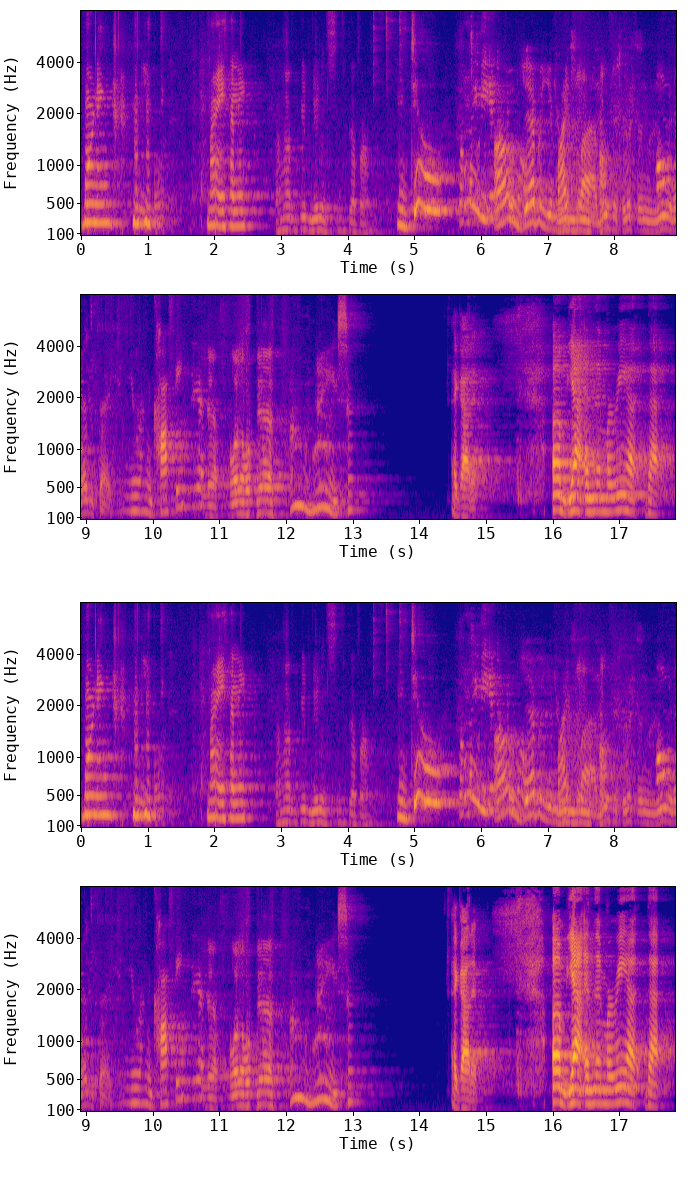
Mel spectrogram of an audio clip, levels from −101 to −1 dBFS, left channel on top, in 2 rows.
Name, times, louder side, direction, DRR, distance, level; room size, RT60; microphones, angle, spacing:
voice 1, 0.0-1.4 1.8-2.5 2.9-4.4 4.7-6.3 6.5-6.7 7.1-8.3 8.6-8.9 9.5-13.0, left 1 dB, 5° left, 11 dB, 1.2 m, -35 dB
voice 2, 6.2-9.4, left 4 dB, 80° left, 11 dB, 0.8 m, -36 dB
voice 3, 14.5-14.9 15.3-17.6, right 4 dB, 80° right, 12 dB, 1.5 m, -27 dB
30.0 x 21.5 x 7.0 m, 1.3 s
head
